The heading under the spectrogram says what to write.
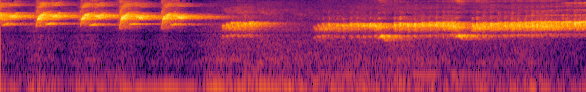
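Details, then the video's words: White-rumped shama singing at the close of the breeding season: four loud, sharp repeated notes, then a long, even, buzzy trill that holds its pitch. "Chòe lửa bông hót cuối mùa sinh sản"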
